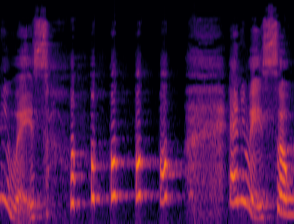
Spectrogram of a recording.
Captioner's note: laughs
